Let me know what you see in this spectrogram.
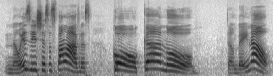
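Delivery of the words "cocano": "Cocano" very slow, each syllable stretched; sounding out. Shown as a demonstration. Teacher testing made-up word.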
